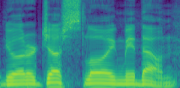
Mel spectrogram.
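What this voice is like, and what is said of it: Attempted African accent sounding Russian. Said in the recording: “speaking with a Russian accent? ... that is still a Russian accent ... I can't do an African accent”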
